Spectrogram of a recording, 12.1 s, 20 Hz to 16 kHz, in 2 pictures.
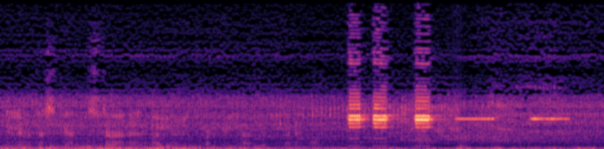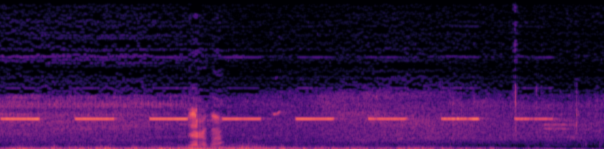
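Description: Motorcycle riding through traffic, with wind rumble on the microphone and engine and road noise that fade as the bike slows near the end. About four seconds in come three quick high beeps, then a steady high beep repeating about 1.4 times a second: the motorcycle's turn-signal buzzer as the rider pulls over.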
